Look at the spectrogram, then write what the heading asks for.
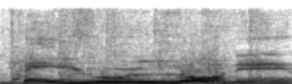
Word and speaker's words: Beyloune: está con nosotros Bailone, ¿ok? A ver, Rodolfo, Bailone. Bailone. Es fácil. Es como que tú estás diciendo en portugués Bailone. O sea, Bailone. Eso, Bailone. Así se pronuncia, sí.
